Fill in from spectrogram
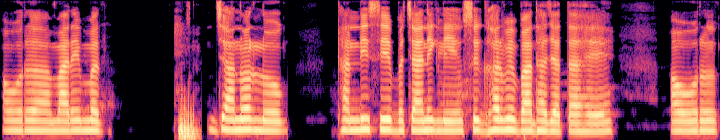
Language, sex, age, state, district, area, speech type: Hindi, female, 30-45, Uttar Pradesh, Bhadohi, rural, spontaneous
